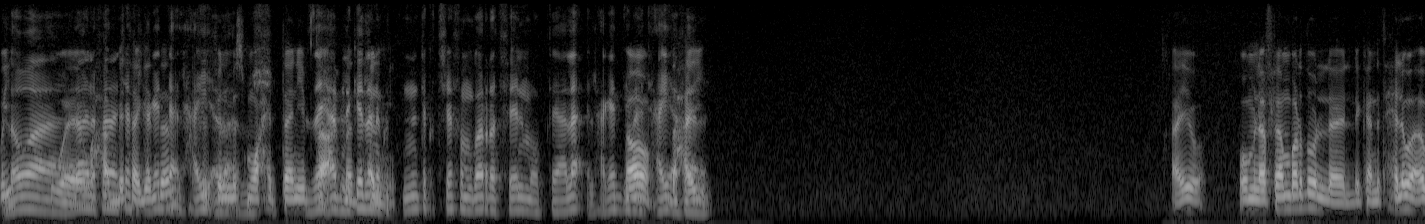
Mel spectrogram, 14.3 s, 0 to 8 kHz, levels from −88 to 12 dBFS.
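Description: No technical faults can be heard in this speech; the bandwidth tops out at 8 kHz and the lowest bass is trimmed, as expected from call microphone processing.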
